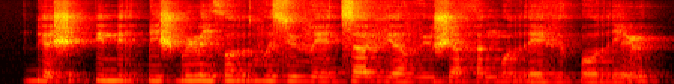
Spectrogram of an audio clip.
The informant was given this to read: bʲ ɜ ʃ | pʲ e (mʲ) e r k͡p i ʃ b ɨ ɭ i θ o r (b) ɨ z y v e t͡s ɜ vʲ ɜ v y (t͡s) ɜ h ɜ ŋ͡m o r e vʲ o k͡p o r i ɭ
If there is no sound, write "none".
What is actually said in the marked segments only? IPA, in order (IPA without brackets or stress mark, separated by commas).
mʲ, v, ʃ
